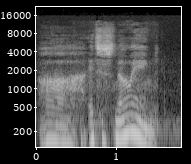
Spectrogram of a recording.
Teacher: there's usually a vowel before the s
